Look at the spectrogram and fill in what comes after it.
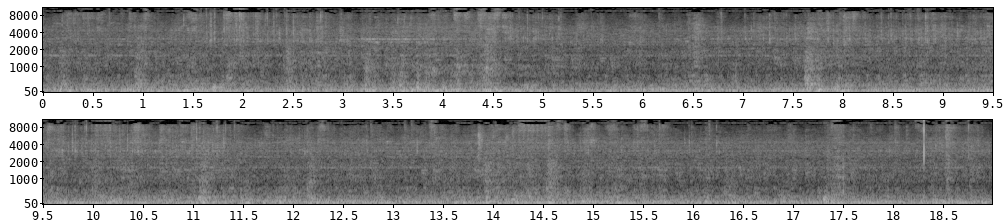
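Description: Passenger train running along the track, heard inside the carriage: a steady low rumble of the wheels on the rails, with occasional faint knocks.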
